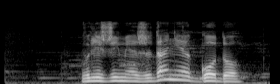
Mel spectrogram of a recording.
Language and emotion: Russian, neutral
